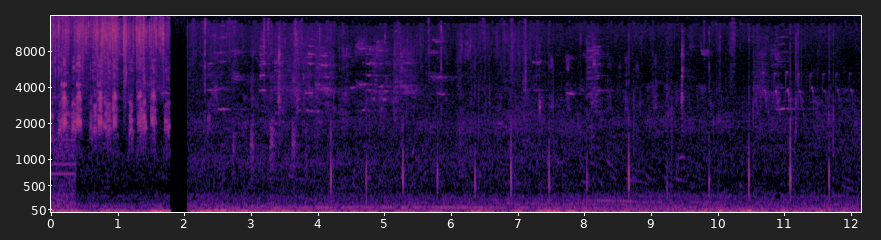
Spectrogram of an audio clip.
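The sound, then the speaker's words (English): Ducks quack and waddle close by over a steady outdoor hum, with a regular series of soft tapping steps running through the whole stretch. “There are the ducks. Some of them are waddling near me.”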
